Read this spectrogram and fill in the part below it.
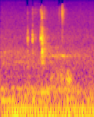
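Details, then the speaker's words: Nearly three-year-old Roccat Skeltr keyboard tested after cleaning and reassembly. A few crisp, clean, even key clicks in a quiet room; the keys press normally. "the buttons seem to be pressable."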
